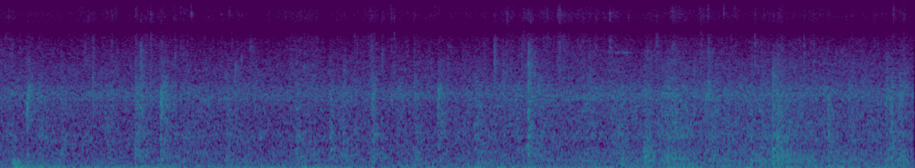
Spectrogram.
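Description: Steady, heavy rain falling on surfaces where an elephant plays, a continuous dense hiss with occasional louder drops and no pauses.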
